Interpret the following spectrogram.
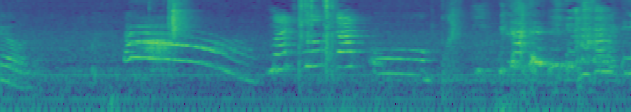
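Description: A young child's whiny vocal cries: one long, high wail falling in pitch a little over a second in, then shorter cries and babble.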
